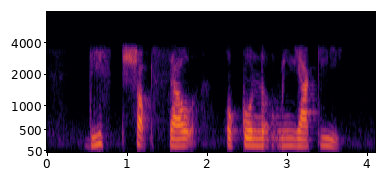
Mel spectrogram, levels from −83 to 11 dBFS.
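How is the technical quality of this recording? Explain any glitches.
Quality is limited by low-bitrate telephony coding, with one concealed dropout. Throughout, the G.729 codec at 8 kbit/s rebuilds speech from a modelled vocal tract, leaving a roughly 150 Hz to 3.6 kHz band and plainly rough, synthetic texture. From 2.70 to 2.94 s, VoIP packet loss concealed by the speech codec removes about 120 ms in bursts up to 60 ms, which fits six lost 20 ms packets. The decoder extrapolates, producing fading buzzy or noisy sound and weak or distorted speech afterwards.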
